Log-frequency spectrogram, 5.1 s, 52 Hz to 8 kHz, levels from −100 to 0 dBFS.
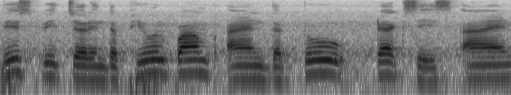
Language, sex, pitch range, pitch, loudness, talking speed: English, male, 125-165 Hz, 130 Hz, -19 LUFS, 140 wpm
